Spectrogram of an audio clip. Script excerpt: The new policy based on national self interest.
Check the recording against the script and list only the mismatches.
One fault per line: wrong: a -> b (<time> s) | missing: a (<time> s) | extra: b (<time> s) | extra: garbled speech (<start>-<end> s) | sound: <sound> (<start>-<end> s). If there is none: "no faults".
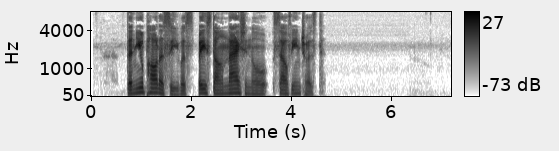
extra: was (1.8 s)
